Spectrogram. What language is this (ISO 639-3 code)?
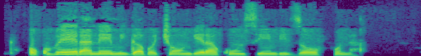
lug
